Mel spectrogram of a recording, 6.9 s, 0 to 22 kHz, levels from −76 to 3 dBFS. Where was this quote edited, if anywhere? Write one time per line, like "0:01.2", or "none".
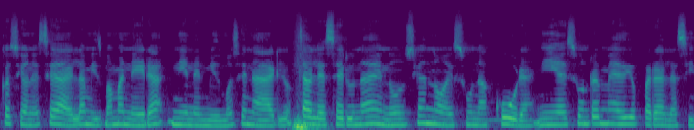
0:03.0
